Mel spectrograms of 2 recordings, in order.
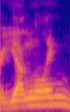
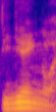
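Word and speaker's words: Yuengling: Yungling. Yingling. Yingling. Yingling. Yingling. Never had it before. Yeah. It's spelled with a U, but uh a Y. Well, Yu, but it's pronounced Yingling.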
